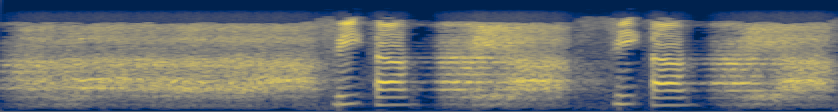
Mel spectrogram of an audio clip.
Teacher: فا کو جب ادا کریں گے تو اوپر کے جو دو سامنے والے دانت ہیں اس کے کنارے اور نچلے ہونٹ کا تر حصہ، یہ مخرج ہے، یہ نکلنے کی جگہ ہے فا کے.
